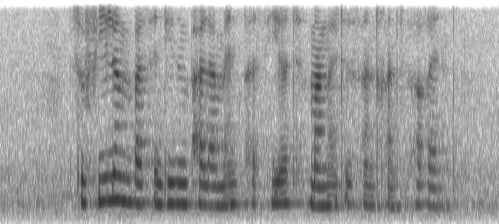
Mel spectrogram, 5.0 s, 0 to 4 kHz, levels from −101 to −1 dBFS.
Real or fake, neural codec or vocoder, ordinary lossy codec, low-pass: real; none; none; 3.6 kHz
